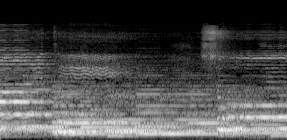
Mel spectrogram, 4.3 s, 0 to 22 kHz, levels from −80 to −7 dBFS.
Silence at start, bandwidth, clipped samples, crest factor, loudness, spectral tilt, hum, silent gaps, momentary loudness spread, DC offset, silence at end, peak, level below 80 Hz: 0 s; 11 kHz; under 0.1%; 12 dB; -18 LUFS; -6.5 dB/octave; none; none; 5 LU; under 0.1%; 0 s; -4 dBFS; -64 dBFS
